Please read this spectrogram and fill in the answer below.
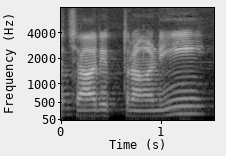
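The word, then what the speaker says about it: चारित्राणि: दूसरी बात जहां छोटी इ हो वहां छोटी इ बोले। जहां बड़ी ई हो वहां बड़ी ई बोले जैसे एक सूत्र आएगा अभी पहले भी आया था सम्यक दर्शन ज्ञान चारित्र्राणी ये छोटी इ हमने बोला चारित्र्राणी तो यह बड़ी ई हो जाएगी यह गलत हो जाएगा छोटे ऊ को छोटा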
